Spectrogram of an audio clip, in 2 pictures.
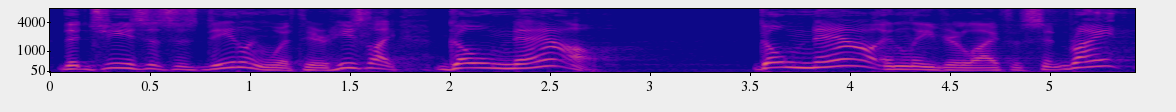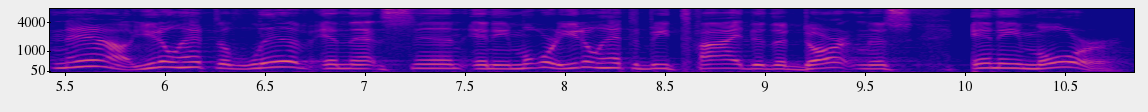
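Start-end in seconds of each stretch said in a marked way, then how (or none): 2.0-10.8 urgent plea. Acted. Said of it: "sense of urgency".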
